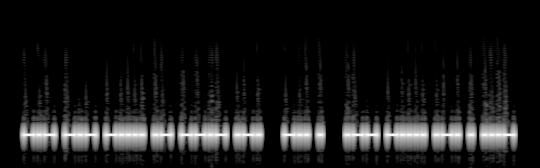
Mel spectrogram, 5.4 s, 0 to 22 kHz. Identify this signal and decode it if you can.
Morse code, heard as a keyed tone, about 36 wpm, 700 Hz. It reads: KK6AQR DE W6REV
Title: USA Callsign DE Callsign 35wpm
